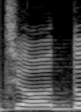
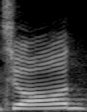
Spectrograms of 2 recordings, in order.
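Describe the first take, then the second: First: The word begins with a j sound. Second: The word begins with a j sound.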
